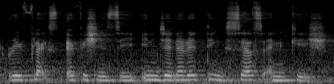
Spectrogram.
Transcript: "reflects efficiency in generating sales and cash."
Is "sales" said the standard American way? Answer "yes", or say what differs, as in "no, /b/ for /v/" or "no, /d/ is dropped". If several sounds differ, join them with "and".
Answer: no, /s/ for /z/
